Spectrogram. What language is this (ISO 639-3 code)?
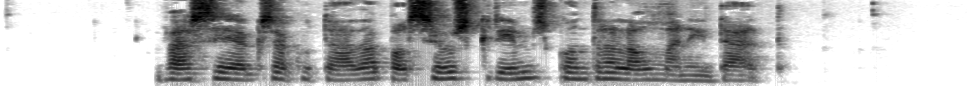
cat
